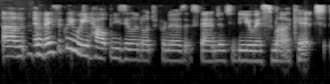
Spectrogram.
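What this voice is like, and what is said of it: New Zealand accent. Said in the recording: “We're a not-for-profit from New Zealand. That's why I have a weird accent.”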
